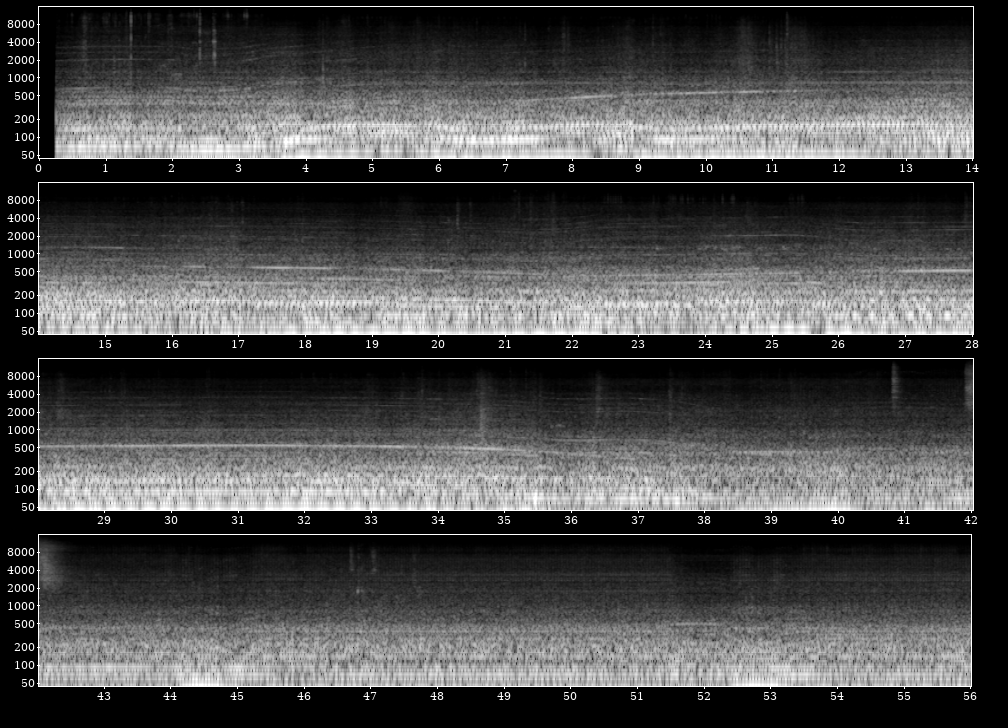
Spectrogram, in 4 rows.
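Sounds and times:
engine whine rising and falling: 0:00.3 - 0:46.5
bus diesel engine rumble: 0:00.3 - 0:56.0.

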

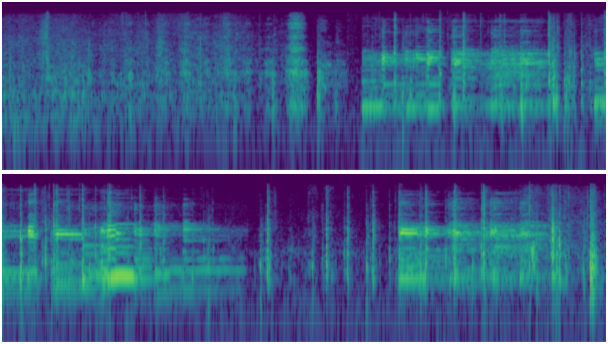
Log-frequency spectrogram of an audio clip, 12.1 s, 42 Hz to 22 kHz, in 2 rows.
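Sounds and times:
toy guitar buttons clicking: 0:03.6 - 0:11.6.

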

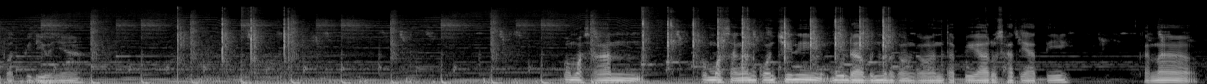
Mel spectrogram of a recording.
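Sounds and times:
background music: 0:00.0 - 0:12.0
hammer striking nail into wood: 0:06.4 - 0:09.0.

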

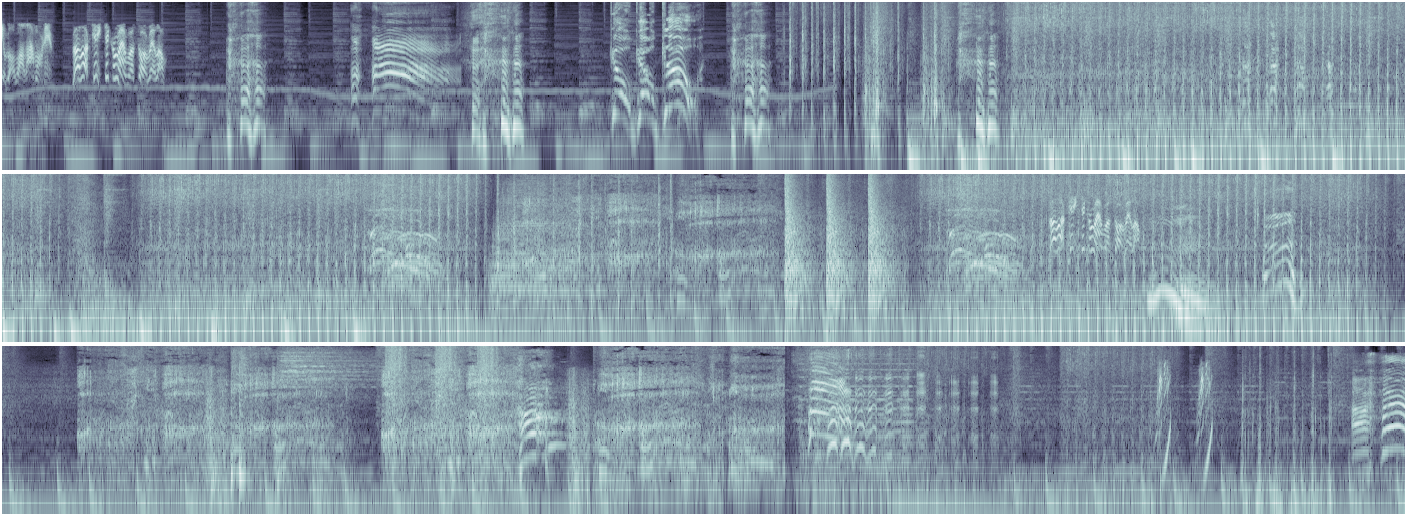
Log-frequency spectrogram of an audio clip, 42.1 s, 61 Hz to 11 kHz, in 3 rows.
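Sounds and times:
background music: 0:00.0 - 0:42.0
cartoon machine-gun fire: 0:10.0 - 0:14.6, 0:15.6 - 0:19.8, 0:21.8 - 0:27.9
swooping pitched sounds: 0:23.4 - 0:27.0.

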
